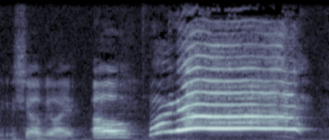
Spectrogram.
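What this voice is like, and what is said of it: Loud high-pitched exclamation. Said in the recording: “your impression of me ... your "Oh my God" loud pitch voice nonsense”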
